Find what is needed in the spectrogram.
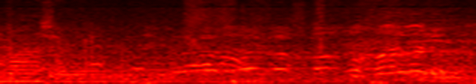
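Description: Faint voices calling out and talking, weaker than the loud shout just before, over light outdoor background noise.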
